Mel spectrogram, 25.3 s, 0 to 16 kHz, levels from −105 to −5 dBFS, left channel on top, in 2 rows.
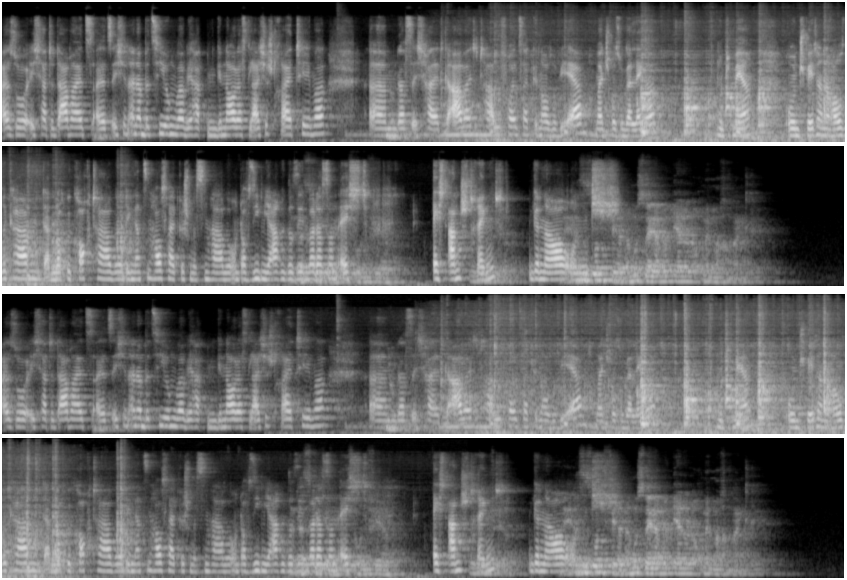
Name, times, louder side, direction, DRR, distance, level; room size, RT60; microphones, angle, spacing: voice 1, 0.0-9.8 10.7-18.2 19.1-20.2 20.6-21.9, left 5 dB, 70° left, 0.5 m, -27 dB
sound 1, 5.0-13.9 14.4-14.6 15.9-16.0 18.9-19.0, right 1 dB, 50° right, 1.7 m, -30 dB
voice 2, 11.1-11.4 16.9-18.5 19.6-20.3 21.0-24.0, equal, 15° right, 3.1 m, -35 dB
18.0 x 14.5 x 2.7 m
head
